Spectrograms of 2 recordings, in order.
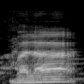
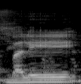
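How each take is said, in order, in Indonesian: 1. Vokal akhirnya adalah a terbuka yang biasa. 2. Vokal akhirnya condong ke e.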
